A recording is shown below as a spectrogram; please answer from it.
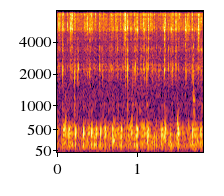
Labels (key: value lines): label: biophony, chatter
recorder: HydroMoth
